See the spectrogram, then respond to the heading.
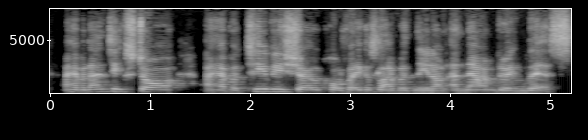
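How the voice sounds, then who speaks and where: In an English accent, a woman talks at a moderate pace with a medium pitch. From England. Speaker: talk show host. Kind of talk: interview. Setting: video call.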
